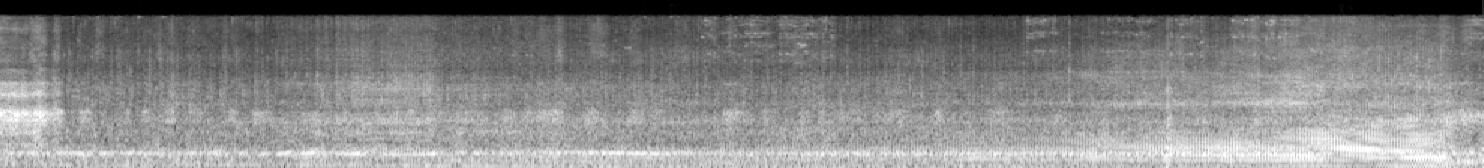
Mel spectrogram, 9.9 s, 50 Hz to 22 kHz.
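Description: A Yamaha Banshee 350 two-stroke ATV engine drones loudly and continuously outdoors, with its pitch climbing as the rider pulls away near the end.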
